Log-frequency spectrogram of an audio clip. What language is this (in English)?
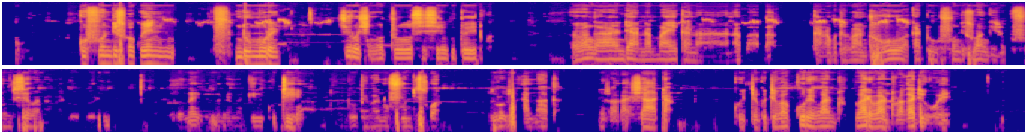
Ndau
